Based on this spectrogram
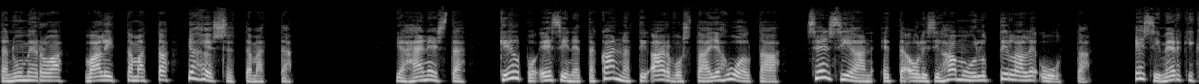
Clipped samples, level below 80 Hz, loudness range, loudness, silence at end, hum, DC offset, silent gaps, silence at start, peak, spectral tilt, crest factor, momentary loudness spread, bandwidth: under 0.1%; -62 dBFS; 3 LU; -18 LUFS; 0.05 s; none; under 0.1%; 0.79-0.84 s, 2.72-2.79 s, 3.01-3.48 s, 3.89-3.95 s, 4.88-4.98 s, 8.01-8.05 s, 10.69-10.76 s, 11.08-11.34 s; 0 s; 0 dBFS; -5 dB/octave; 18 dB; 7 LU; 15 kHz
